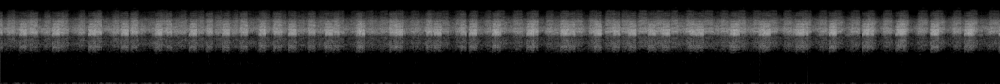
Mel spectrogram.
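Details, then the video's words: Greek pine forest cicadas in midsummer, many insects together producing an unbroken high-pitched sizzling buzz that throbs rhythmically roughly three times per second. "Cicadas singing in midsummer - Nature sounds from the Greek fauna - Sounds of cicadas"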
